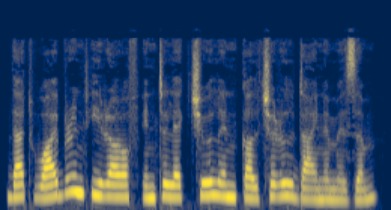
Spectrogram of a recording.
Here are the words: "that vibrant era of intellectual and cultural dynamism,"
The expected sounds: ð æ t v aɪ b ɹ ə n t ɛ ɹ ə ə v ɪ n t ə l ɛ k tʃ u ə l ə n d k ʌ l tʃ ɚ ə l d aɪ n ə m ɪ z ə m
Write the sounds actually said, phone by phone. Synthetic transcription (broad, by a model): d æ t v aɪ b ɹ ə n t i ɹ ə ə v ɪ n t ə l ɛ k tʃ u ə l ə n d k ʌ l tʃ ɚ ə l d aɪ n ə m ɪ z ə m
